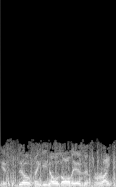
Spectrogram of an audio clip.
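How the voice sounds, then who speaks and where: A man's voice: high voice, steady tone, moderate pace, natural voice. Casting: male actor as bitter, taunting frontier trooper, folksy talk, dull and heavily noisy vintage radio recording. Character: needling, bitter, bigoted cavalry trooper in the Old West. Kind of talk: 1950s radio western acting.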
